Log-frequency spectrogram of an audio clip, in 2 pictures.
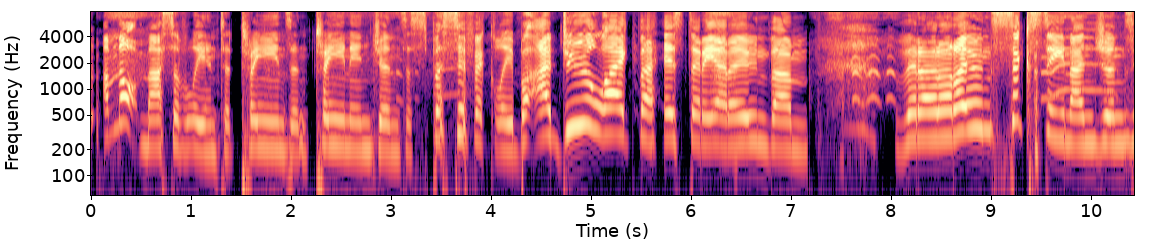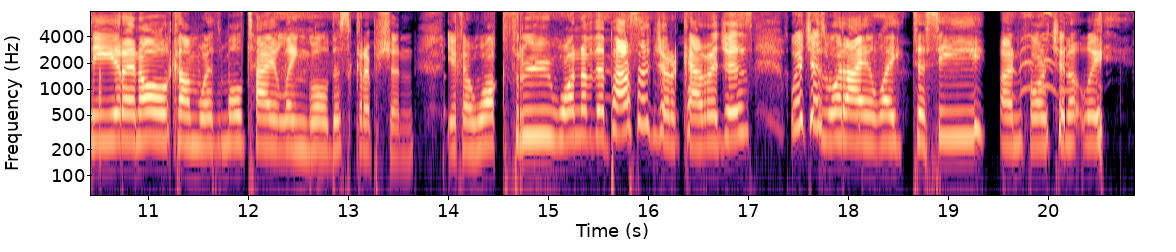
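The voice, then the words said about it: Poor put-on Scottish accent. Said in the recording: “Can you do it in a Scottish accent? ... This is so bad.”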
